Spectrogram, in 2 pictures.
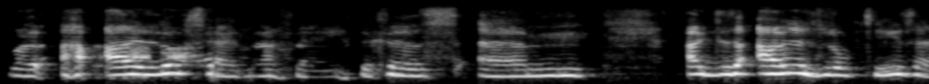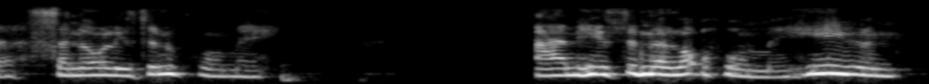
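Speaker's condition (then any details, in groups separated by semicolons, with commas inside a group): Down syndrome; adult woman, 25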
